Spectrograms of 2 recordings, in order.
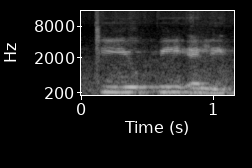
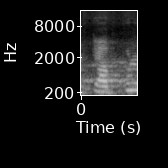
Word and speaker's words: tuple: T-U-P-L-E, or tuple or tuple, any way you can pronounce.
